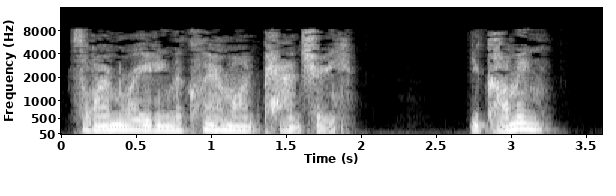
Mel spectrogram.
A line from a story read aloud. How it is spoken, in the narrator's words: he whispered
